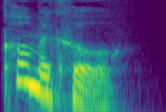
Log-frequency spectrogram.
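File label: "comical", British English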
